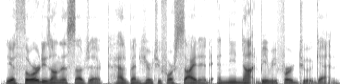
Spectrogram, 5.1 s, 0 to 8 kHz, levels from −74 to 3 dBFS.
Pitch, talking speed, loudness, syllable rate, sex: 95 Hz, 190 wpm, -19 LUFS, 5.7 syllables/s, male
